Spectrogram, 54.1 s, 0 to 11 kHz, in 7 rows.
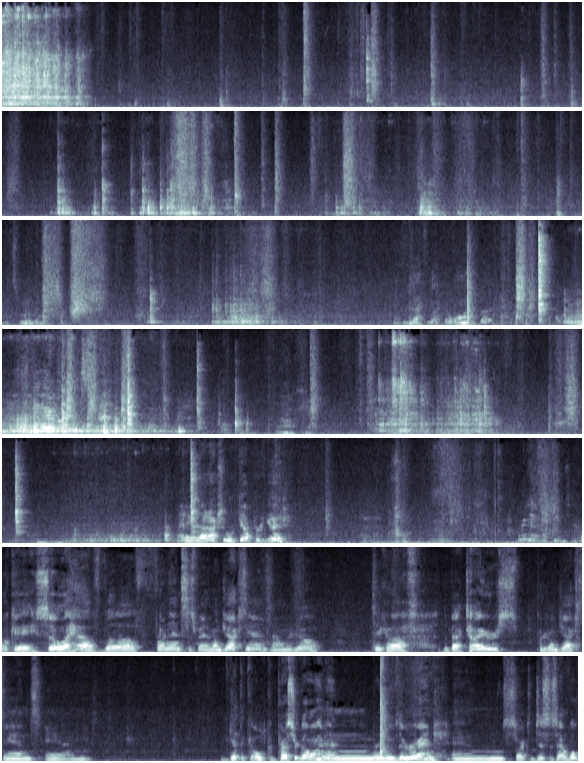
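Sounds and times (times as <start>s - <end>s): car chassis clattering on rollers: 0.0s - 1.2s, 22.6s - 26.5s, 31.1s - 34.5s
scraping: 22.3s - 26.1s, 27.9s - 38.5s
metal knocks and clanks: 22.6s - 26.5s, 31.1s - 34.3s.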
